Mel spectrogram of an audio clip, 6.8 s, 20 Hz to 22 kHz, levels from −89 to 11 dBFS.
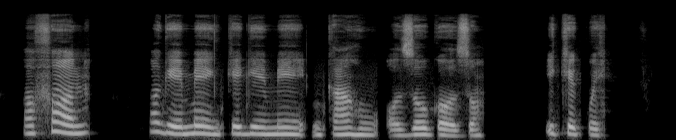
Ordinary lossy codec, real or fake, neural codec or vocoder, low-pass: none; real; none; 14.4 kHz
